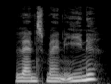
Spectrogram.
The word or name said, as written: landsmandinde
